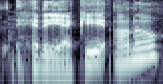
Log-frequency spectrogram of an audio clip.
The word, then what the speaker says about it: Hideaki Anno: Hideki Anno. I definitely was like, I Also want known as Hideaki Anno.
